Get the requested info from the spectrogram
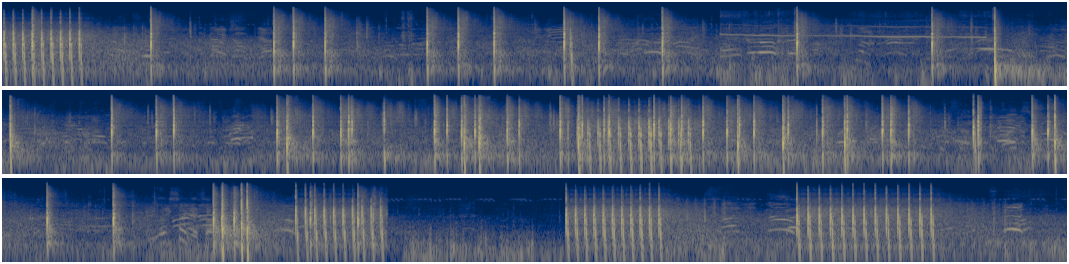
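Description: Live small-arms gunfire: scattered single rifle shots with repeated bursts of rapid automatic fire, the longest runs lasting a few seconds.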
